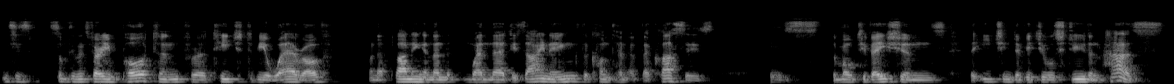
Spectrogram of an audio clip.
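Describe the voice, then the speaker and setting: A man's voice: lowish voice, fairly even intonation, normal speed. A young man from Manchester introduces himself as a teacher. He speaks earnestly and unhurriedly, working out his phrasing as he goes. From Manchester, England. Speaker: English teacher. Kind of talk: self-introduction to camera. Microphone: built-in webcam microphone. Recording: dull lo-fi webcam audio.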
